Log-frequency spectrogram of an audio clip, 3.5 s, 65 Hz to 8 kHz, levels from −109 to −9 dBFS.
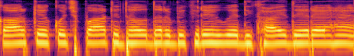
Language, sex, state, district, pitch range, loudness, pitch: Hindi, male, Jharkhand, Deoghar, 195-205 Hz, -14 LUFS, 200 Hz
